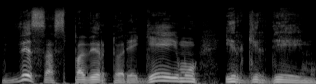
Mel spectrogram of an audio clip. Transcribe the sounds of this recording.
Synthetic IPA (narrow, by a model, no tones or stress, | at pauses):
ʋʲɪsɐspɐʋʲɪɾt̪oːɾʲɛɡʲeːjɪmu | ɪɾɡʲɪɾʲd̪ʲeːjɪmu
